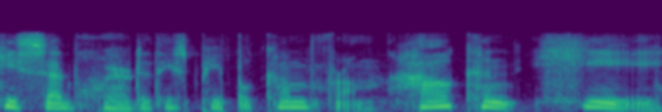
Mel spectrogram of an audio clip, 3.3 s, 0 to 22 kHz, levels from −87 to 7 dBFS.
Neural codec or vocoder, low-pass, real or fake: none; 7.2 kHz; real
